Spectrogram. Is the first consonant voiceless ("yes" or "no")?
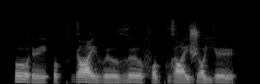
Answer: no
